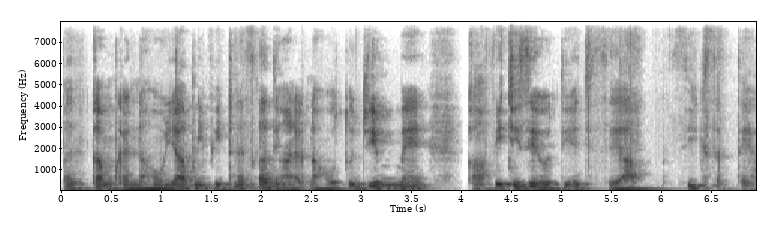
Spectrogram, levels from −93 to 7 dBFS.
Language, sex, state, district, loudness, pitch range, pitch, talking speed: Hindi, male, Himachal Pradesh, Shimla, -20 LUFS, 100-130 Hz, 110 Hz, 190 wpm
